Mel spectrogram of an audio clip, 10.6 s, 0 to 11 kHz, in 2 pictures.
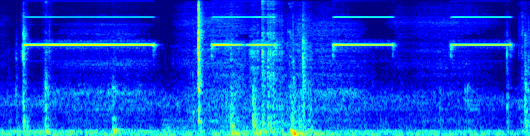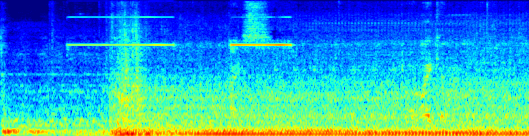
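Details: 2006 Kenworth W900B, one owner, converted from twin to single turbo, sitting a couple of days: dash chimes, brief crank, then it fires and settles into a deep, steady, even rumble; a healthy cold start.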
